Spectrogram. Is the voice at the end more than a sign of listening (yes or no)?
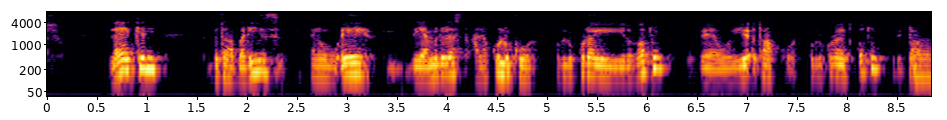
no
